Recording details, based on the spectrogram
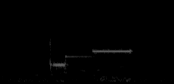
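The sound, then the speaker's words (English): Two touch-tone keypad beeps sound in quick succession as a phone number is dialed, the second tone held a little longer, clear over a faint background hiss. “So dial this phone number.”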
